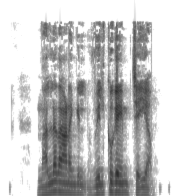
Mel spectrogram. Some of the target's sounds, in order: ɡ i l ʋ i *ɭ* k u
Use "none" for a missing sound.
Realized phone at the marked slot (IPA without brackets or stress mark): l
